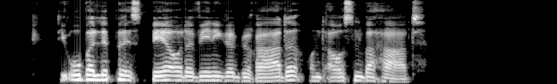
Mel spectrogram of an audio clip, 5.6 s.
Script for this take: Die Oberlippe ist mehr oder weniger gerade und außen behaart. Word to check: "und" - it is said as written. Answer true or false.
true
